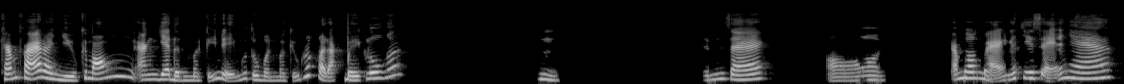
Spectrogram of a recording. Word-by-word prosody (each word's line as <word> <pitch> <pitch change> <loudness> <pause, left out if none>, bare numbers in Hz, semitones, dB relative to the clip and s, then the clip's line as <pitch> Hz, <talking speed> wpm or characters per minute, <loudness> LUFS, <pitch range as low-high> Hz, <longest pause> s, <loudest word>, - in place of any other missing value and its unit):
khám 250 +3 +2
phá 270 +5 +10
ra 290 -3 +4
nhiều 195 -6 0
cái - - -5
món 335 +8 +3
ăn 230 +1 0
gia 230 0 +4
đình 190 -2 -1
mà 185 0 -5
kỷ - - -5
niệm 195 - -1
của 265 - -6
tụi 210 -3 -2
mình 185 -2 -6
mà, 180 - -8
kiểu, - - -8
rất 405 +4 -3
là - - +4
đặc - - -1
biệt 195 -1 0
luôn 285 +2 +2
á. 375 - -2 1.4
Ừm. 220 -6 -4 1.4
Chính 235 +6 -6
xác. 230 +4 +3 0.6
Ồ! 175 +2 -7 0.9
Cảm 290 - 0
ơn 290 -1 +2
bạn - - +2
đã 265 - -1
chia 285 -1 +1
sẻ 260 - -1
nha! 290 +1 +1
245 Hz, 180 wpm, -21 LUFS, 200-285 Hz, 1.4 s, phá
